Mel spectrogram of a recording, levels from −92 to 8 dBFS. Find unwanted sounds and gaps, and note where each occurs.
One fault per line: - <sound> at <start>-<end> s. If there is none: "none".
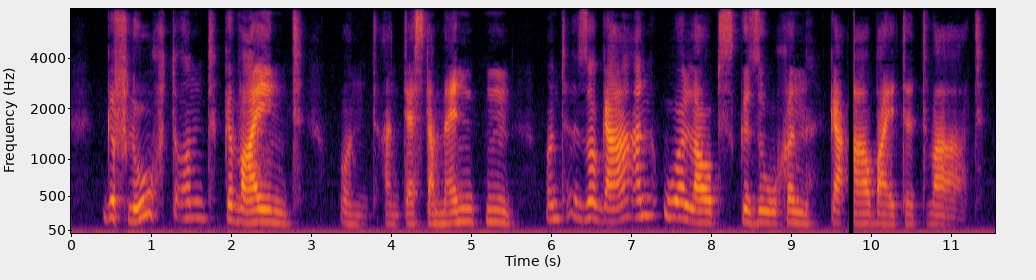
- dropout at 9.7-9.8 s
